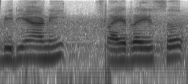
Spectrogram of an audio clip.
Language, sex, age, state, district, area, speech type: Malayalam, female, 45-60, Kerala, Kottayam, rural, spontaneous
